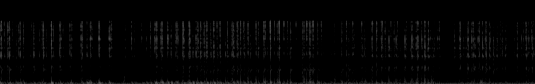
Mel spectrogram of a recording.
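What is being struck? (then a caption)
Cardboard tube with glued plastic beads. Long fingernails scratch along a hollow cardboard tube held horizontally and across a glued row of plastic pearl beads. A dense, bright, scratchy rustle is heard, broken by rapid little clicks and ticks as the nails pass over the beads, with a faint low rumble underneath throughout.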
